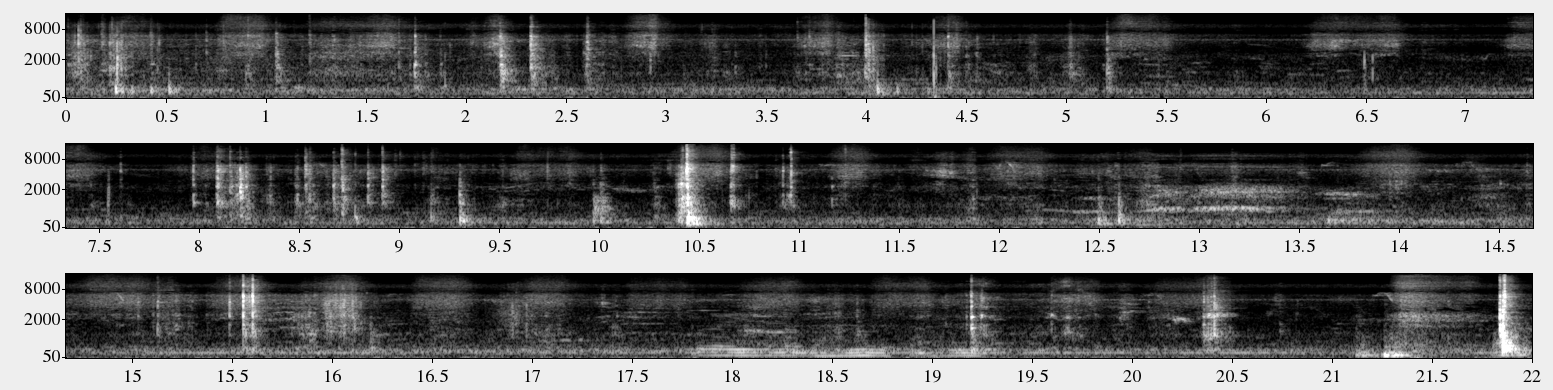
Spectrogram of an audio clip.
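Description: Irregular, sharp taps and clicks of a hammer knocking the wire lashings tight around bamboo poles on a steel frame. The sharpest knock comes about ten seconds in.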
